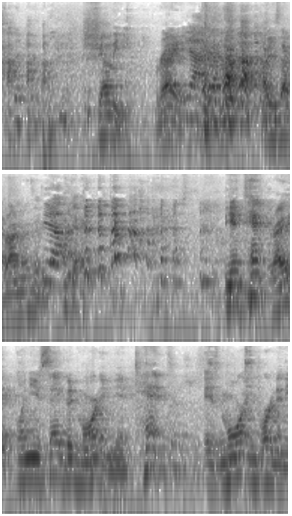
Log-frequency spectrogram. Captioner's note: laughs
